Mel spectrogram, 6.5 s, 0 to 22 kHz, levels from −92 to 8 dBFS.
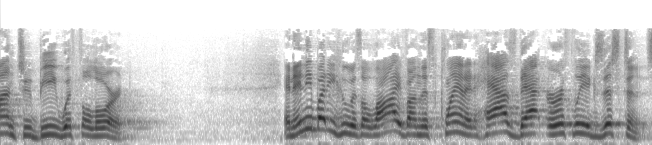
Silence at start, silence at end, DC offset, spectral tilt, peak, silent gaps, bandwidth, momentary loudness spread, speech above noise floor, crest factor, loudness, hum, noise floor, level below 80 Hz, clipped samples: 0 s; 0 s; under 0.1%; -4.5 dB/octave; -2 dBFS; none; 11 kHz; 6 LU; 44 dB; 18 dB; -19 LUFS; none; -62 dBFS; -66 dBFS; under 0.1%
